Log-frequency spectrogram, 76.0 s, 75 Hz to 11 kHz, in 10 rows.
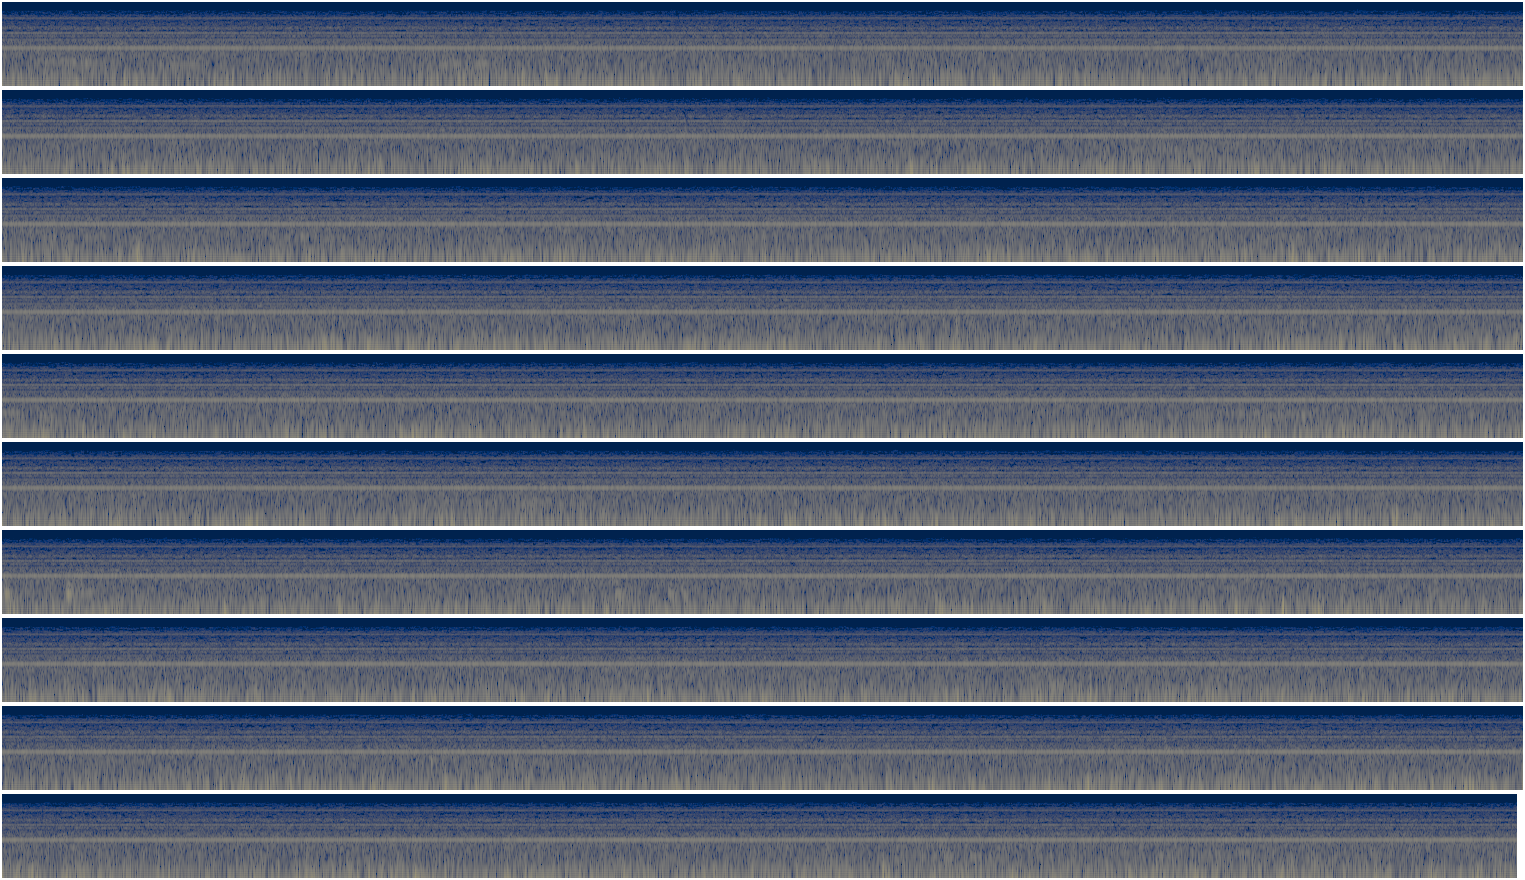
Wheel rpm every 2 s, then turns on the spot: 0, 0, 0, 0, 0, 0, 0, 0, 0, 0, 0, 0, 0, 0, 0, 0, 0, 0, 0, 0, 0, 0, 0, 0, 0, 0, 0, 0, 0, 0, 0, 0, 0, 0, 0, 0, 0, 0.
none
